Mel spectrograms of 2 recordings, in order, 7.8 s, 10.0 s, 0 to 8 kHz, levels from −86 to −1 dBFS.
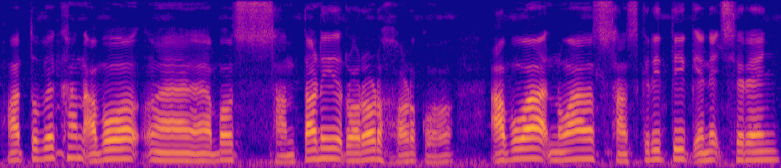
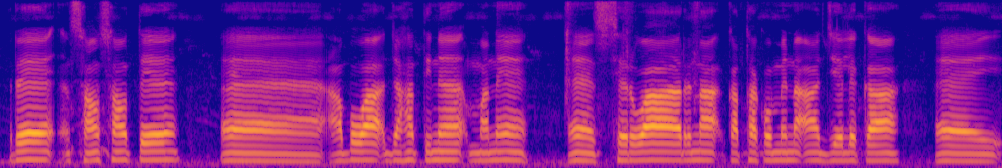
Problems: none marked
